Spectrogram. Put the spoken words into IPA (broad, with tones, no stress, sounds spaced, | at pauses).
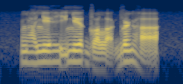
ɳ a̤˥ lʲ ɛ˥ ɦ ḭ˥ lʲ ɜ˥ ɡ ɤ˩ lˠ a̰˩ ɡ ɤ˥ ɳ ɦ a̰˩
